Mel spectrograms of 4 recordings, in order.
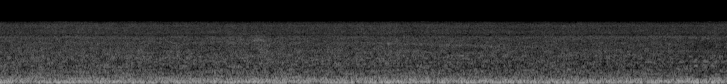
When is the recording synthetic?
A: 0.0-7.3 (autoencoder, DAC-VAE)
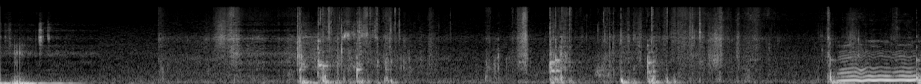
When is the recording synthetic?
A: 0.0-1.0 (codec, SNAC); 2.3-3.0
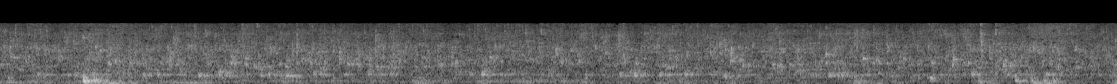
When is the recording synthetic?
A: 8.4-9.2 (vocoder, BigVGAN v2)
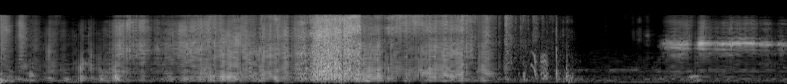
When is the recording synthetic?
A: 0.0-3.0 (vocoder, BigVGAN v2); 3.6-5.0; 5.9-7.9

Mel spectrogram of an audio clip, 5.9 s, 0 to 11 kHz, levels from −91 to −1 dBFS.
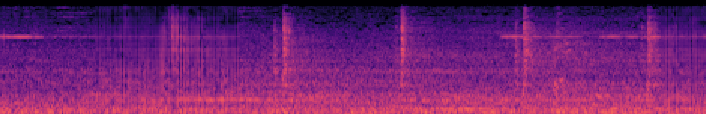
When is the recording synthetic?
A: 0.8-2.0 (vocoder, BigVGAN v2); 5.5-5.9

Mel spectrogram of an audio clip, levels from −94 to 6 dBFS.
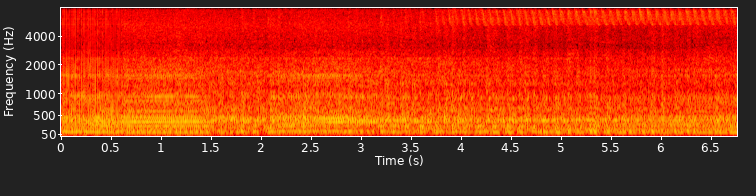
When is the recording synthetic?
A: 0.0-0.6 (vocoder, BigVGAN v2)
